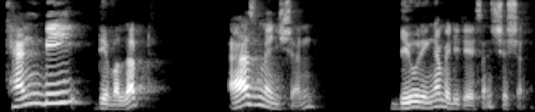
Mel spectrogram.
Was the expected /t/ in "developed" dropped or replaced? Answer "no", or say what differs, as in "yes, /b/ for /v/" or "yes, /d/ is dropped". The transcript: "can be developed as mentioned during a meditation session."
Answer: no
